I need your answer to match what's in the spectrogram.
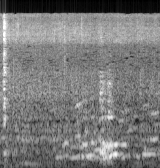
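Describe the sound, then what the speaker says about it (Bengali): Food lightly frying in a pan during home cooking, giving a soft, steady sizzle with faint stirring up close; no other sounds stand out. "হালকা ভাজি হচ্ছে"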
